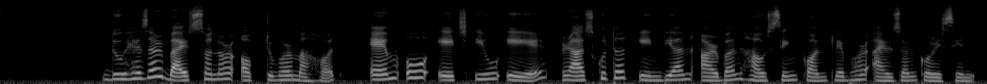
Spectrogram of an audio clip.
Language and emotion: Assamese, neutral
